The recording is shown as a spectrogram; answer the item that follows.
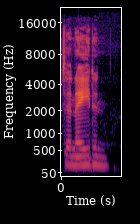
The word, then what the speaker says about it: Dunedin: You have to say it like a Kiwi. Dunedin.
